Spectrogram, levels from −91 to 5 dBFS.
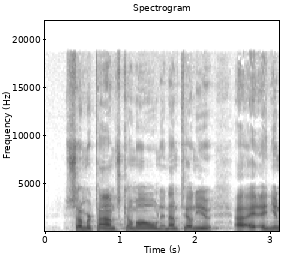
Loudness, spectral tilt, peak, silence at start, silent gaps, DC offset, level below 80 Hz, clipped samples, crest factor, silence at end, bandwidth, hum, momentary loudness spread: -29 LUFS; -3.5 dB/octave; -10 dBFS; 0.3 s; none; under 0.1%; -82 dBFS; under 0.1%; 20 dB; 0 s; 19.5 kHz; none; 5 LU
